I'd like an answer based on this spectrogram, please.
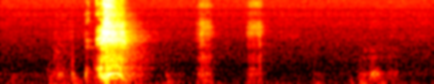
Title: Messy cold sneezes + final noseblow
